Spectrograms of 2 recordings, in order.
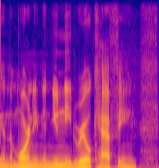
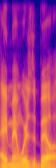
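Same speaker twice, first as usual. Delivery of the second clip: put-on curt, rude, on-edge, frantic demanding tone; 4 semitones higher than usual. Retelling rudely asking a server for the bill: retelling own rude frantic demand. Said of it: "I was rude".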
